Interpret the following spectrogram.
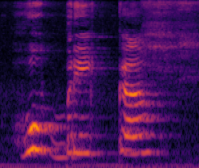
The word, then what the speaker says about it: rubricas: pudico recorde não é recorde é recorde certo as rubricas intestil certo são palavras paroxítonas certo se eu vi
